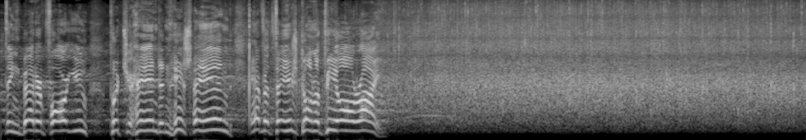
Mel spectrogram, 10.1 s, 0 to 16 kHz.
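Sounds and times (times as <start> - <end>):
crowd applauding: 4.6 - 10.0.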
